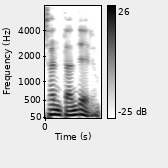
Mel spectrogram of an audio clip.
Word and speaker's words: Santander: Están formados por Francisco Britones, voz guitarra, Mauricio Sataumber, voz guitarra, Nelson Fuentes, voz bajo, y Jaime Santander, ¿no? Santander, Mauricio Santander, el voz guitarra, que antes lo pronuncié mal.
